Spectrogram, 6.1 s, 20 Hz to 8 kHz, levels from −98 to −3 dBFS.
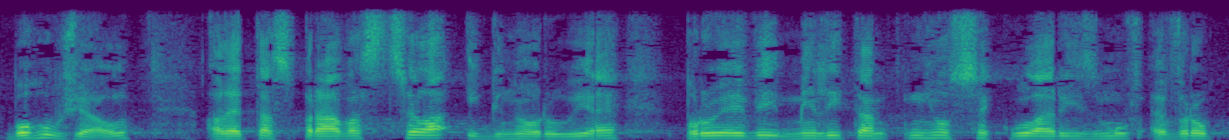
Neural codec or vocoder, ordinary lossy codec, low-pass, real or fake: none; none; 7.2 kHz; real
